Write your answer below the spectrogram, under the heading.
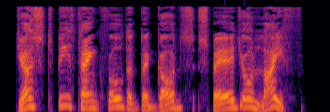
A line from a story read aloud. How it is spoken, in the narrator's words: shouted the old man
